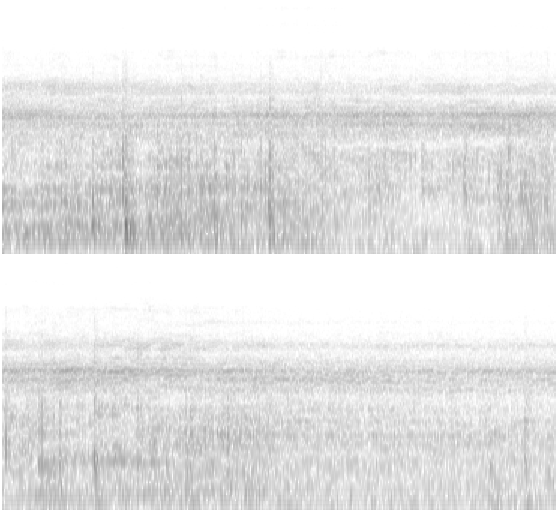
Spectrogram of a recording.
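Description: Loud, rattling mechanical whirr with scattered clicks and ticks throughout the run; the drive is far noisier than it should be, cause not pinned down.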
